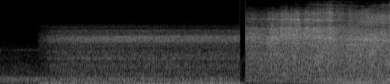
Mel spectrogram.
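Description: A small airplane's engine drones in the PC adventure game Secret Files: Tunguska, loud and steady; after a sudden cut it returns as a fuller, rising roar.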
